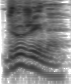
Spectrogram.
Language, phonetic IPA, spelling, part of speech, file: Russian, [drʊˈʐɨnə], дружина, noun, Ru-дружина.ogg
- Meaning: 1. bodyguard, retinue 2. militia 3. troop, brigade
